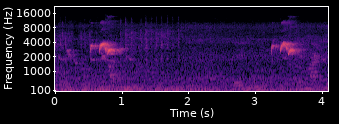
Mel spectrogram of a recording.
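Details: Trapping session on 30 June 2020 with a novice decoy red-whiskered bulbul: a quick twittering phrase, a pause of nearly three seconds, then a matching phrase, against low background noise.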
